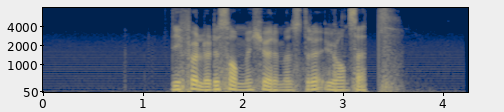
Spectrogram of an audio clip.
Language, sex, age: Norwegian, male, 35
